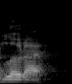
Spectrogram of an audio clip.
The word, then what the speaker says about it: Lodi: How do you say that? Lodi? Is that a Greek god? – Lodi. It's a place in California.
